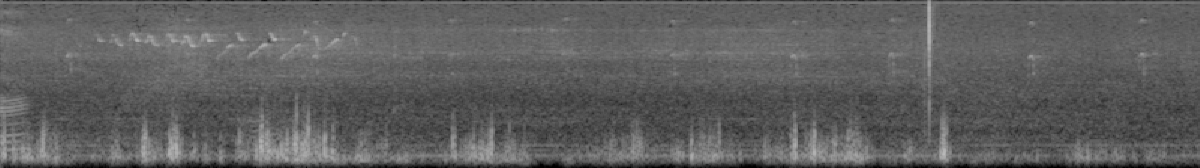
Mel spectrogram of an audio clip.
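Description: Riding lawn mower's engine running with a steady hum under uneven, surging noise, and a sharp click a little before the end.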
